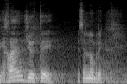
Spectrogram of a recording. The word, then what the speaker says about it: Grand Jeté: La primera E se pronuncia E. Así se dice en francés, como dando piquitos siempre. Entonces, pero la segunda E que tienen ahí en el nombre, como tiene tilde, no se ignora y se pronuncia como una E. Entonces, por eso dice Grand Jeté, es el nombre.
